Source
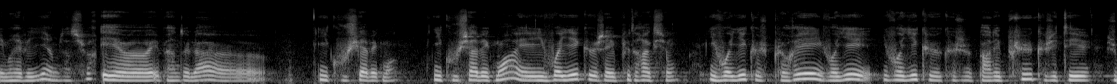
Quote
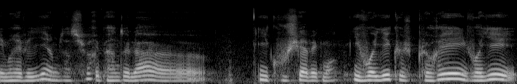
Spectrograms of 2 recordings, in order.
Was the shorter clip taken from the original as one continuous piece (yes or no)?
no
